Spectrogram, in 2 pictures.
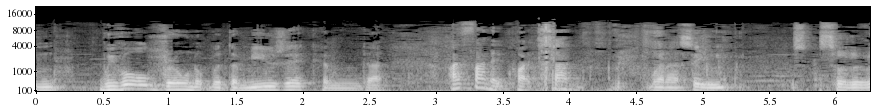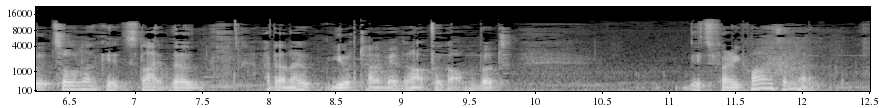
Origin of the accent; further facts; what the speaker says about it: England, United Kingdom; now in Spain; I'm from England, I live in Spain.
